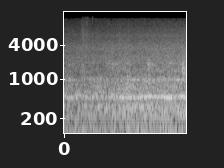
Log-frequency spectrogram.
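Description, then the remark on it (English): Engines supplying gas to fermenters in a high-pressure laboratory, where yeast is grown, run continuously with a dense, steady mechanical rumble and a faint high whine, holding the same loudness throughout. No one speaks. “And you can probably hear the engines working in here.”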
